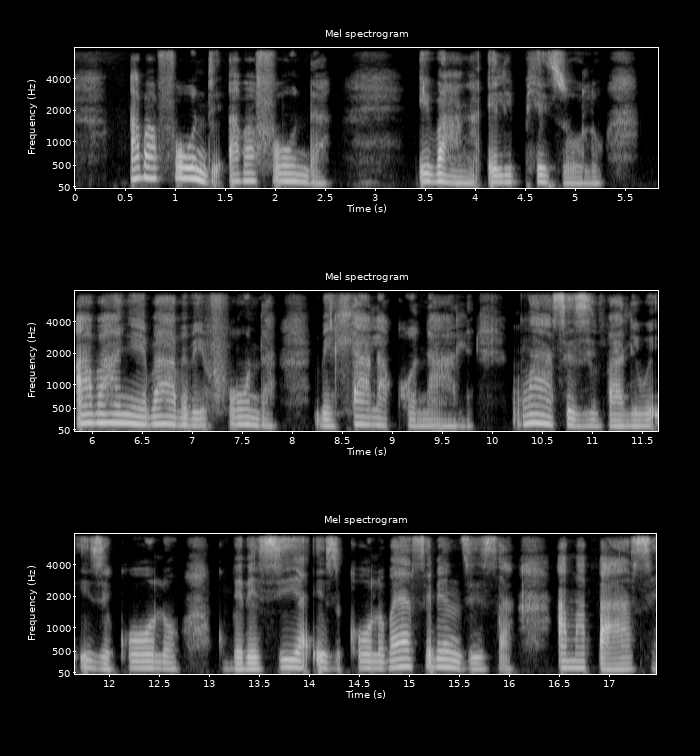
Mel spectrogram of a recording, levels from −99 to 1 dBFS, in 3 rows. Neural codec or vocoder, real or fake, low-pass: none; real; 7.2 kHz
